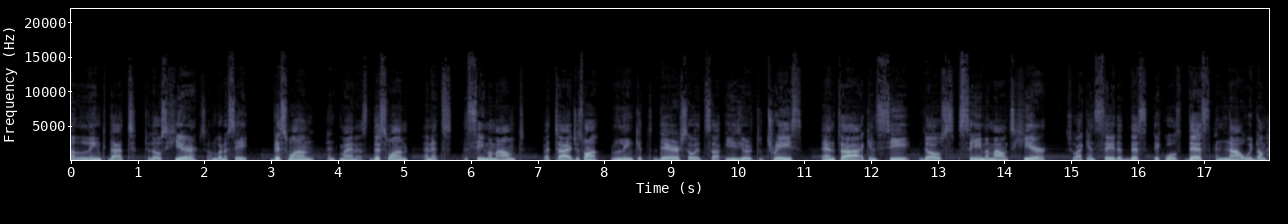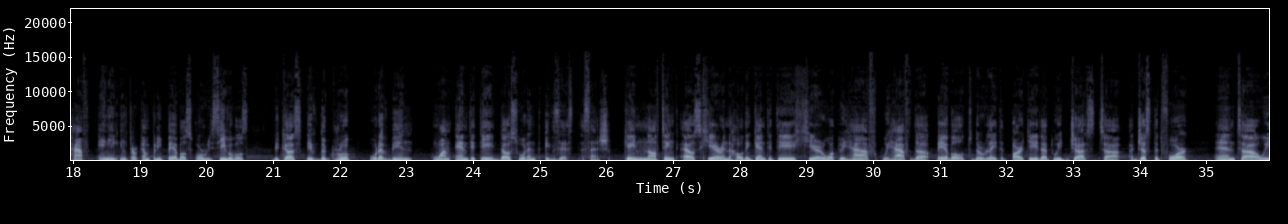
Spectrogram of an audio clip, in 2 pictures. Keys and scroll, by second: 15.4 ctrl+Up.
